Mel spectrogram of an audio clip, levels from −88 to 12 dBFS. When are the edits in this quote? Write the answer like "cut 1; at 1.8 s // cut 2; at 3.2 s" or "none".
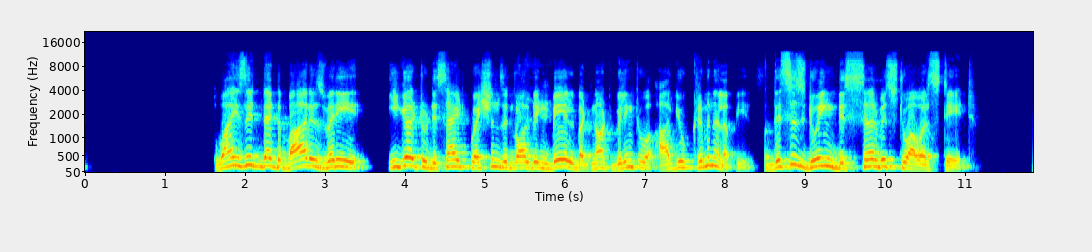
cut 1; at 8.5 s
